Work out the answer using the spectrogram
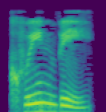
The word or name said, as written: queen bee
